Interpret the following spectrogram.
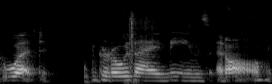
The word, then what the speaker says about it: groseille: So in French, gooseberry is groseille. Here in Pumlico, we don't pronounce anything properly, and so we call them grouselles.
